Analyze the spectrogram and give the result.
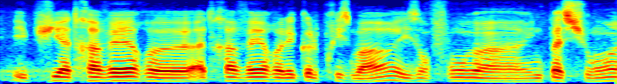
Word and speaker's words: Prizma: Alors moi je dis Prisma et en fait c'est bien Prisma parce que ça s'écrit P-R-I-Z-M-A.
